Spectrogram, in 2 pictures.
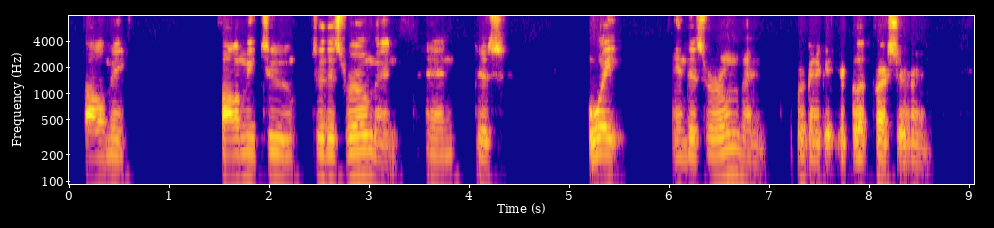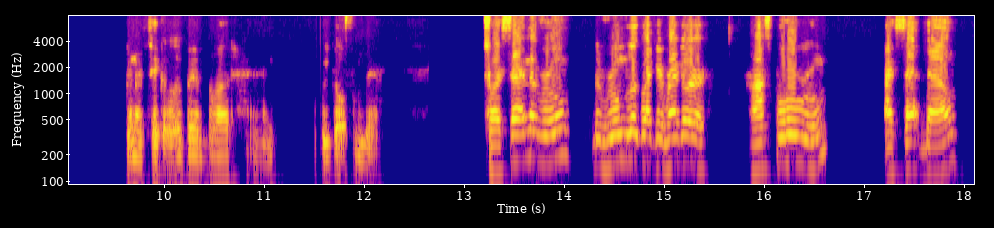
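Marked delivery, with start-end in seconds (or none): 0.2-12.3 low, deep voice. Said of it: "he had a low voice".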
